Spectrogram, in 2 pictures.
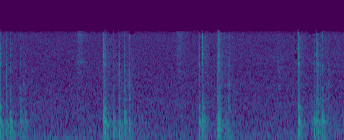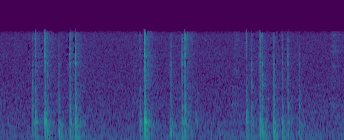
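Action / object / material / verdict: tap / pine wood tabletop / wood / none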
